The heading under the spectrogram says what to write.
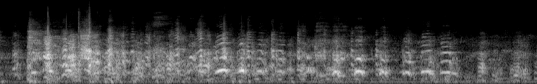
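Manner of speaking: long, high-pitched laughing fit; sustained high wheeze of laughter; real laughter. Real, not acted. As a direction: burst out laughing at your own punch line. Teller laughs at his punch line.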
